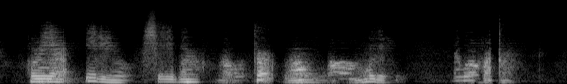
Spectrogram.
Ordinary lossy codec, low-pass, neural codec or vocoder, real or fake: none; 14.4 kHz; codec, 44.1 kHz, 0.9 kbps, DAC; fake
